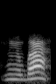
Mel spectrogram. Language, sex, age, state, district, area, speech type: Kannada, female, 45-60, Karnataka, Gadag, rural, conversation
